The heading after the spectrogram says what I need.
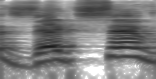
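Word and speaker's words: Zaitsev: safe कर रहे हो तो एक्चुअली इसका प्रोनंसिएशन जड से है लिखते सेफ है क्योंकि एक रशियन नेम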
